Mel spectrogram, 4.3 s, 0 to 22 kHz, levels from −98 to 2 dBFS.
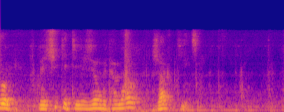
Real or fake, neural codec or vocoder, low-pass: fake; codec, 16 kHz in and 24 kHz out, 1 kbps, XY-Tokenizer; 7.2 kHz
